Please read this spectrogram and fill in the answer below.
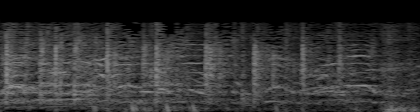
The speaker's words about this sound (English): Somebody clap their hands and thank God that if he don't deliver us, he will go with us.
